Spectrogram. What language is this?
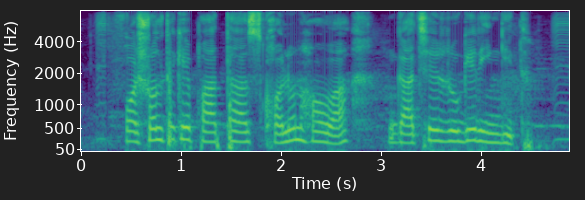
Bangla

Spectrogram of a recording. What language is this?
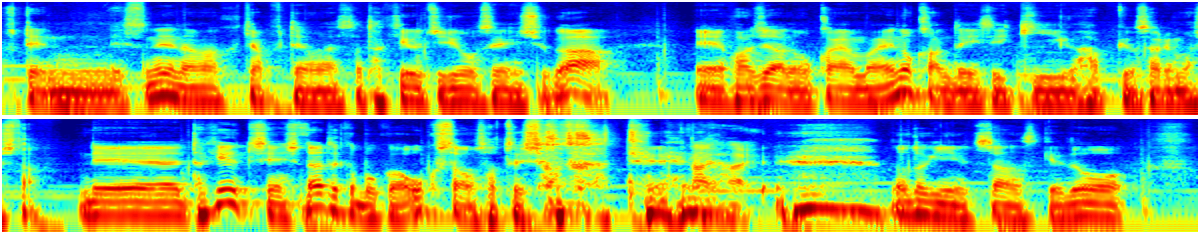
Japanese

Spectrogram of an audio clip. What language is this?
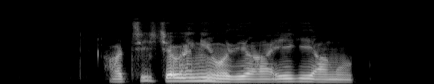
Torwali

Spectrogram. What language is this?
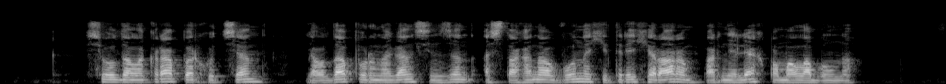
Chuvash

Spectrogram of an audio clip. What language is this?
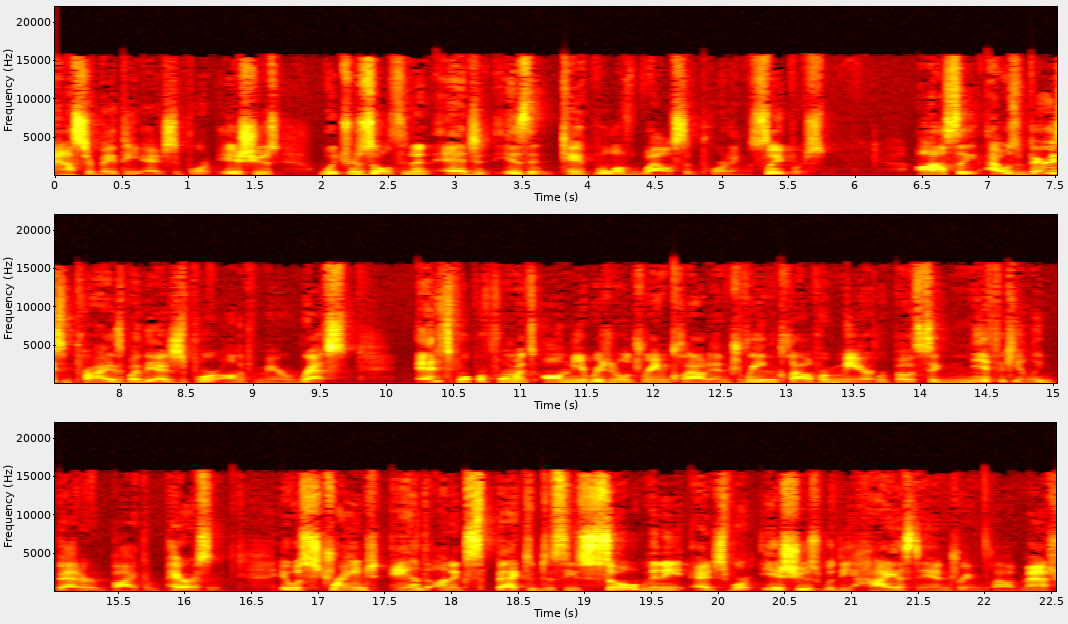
English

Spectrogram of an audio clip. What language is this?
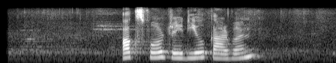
Nepali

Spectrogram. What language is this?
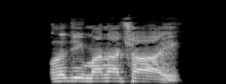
Sindhi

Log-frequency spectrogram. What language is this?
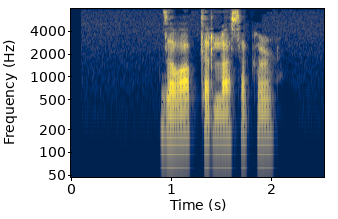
Pashto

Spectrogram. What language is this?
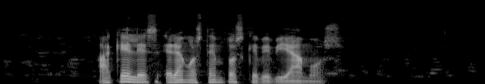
Galician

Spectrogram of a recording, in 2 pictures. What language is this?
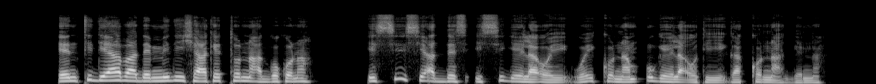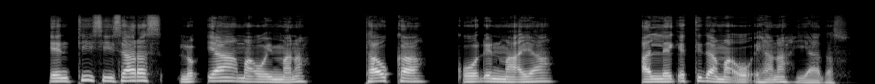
Gofa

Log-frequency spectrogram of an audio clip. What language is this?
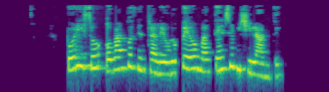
Galician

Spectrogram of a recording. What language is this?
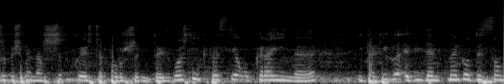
Polish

